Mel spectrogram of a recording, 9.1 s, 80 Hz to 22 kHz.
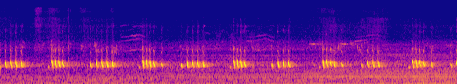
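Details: A Taiwan barbet sings in March 2021 among kapok blossoms, repeating short, hollow, mid-pitched rattling bursts of four to six quick notes about once a second. Faint chirps from other birds sound behind it.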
